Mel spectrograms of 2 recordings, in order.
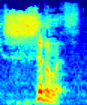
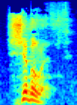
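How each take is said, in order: First: It begins with a plain 's' sound, Ephraimite dialect. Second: It begins with an 'sh' sound.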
